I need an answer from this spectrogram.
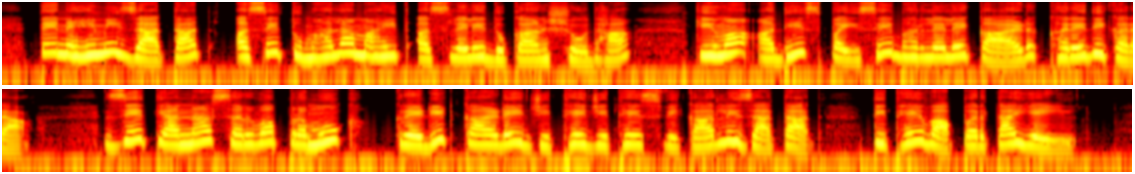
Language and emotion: Marathi, neutral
